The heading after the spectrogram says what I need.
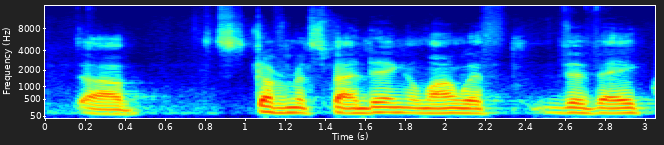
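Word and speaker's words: Vivek: government spending along with Viv rhymes with cake ramaswami that's can be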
